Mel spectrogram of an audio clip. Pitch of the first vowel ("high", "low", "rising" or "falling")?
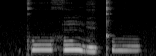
high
